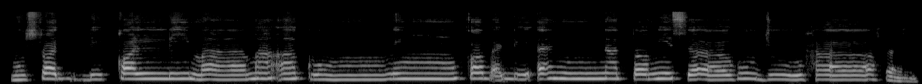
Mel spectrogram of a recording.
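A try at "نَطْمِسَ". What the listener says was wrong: Satu harakat. Nalqa. Angkat pangkal lidah. Dekat huruf tu angkat pangkal lidah. Jangan kau kalau natamisa. Tak cantik. Nalqa. Nalqamisa wujuha. Pendek. Sa pendek. Sa satu harakat.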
